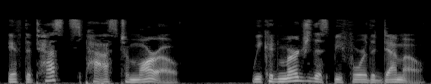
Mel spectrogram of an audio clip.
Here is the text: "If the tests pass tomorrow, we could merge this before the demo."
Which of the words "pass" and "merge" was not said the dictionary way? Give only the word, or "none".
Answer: none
